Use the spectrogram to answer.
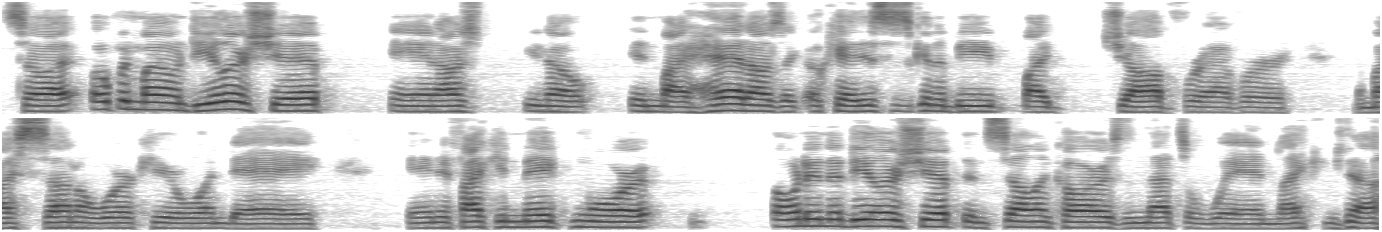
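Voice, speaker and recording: Fairly quick and fairly high, a man speaks in an ordinary speaking voice with an American accent. His intonation is fairly even, and the sound is dry and close with no echo. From Texas, Dallas. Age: 40s. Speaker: car dealership entrepreneur. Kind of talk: casual interview chat.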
